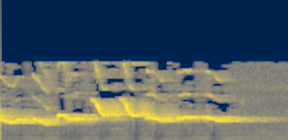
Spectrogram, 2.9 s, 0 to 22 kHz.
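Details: Chestnut-bellied seed finch singing at a tournament in Florianópolis, Brazil, 11 December 2011, where it took first place. It gives a rich, sustained whistled song with smooth slurs and brief rising flourishes before fading.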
